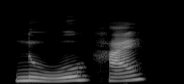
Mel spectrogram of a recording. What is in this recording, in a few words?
"nu3hai2", Chinese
